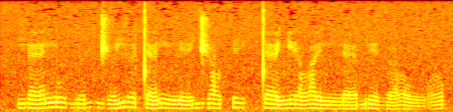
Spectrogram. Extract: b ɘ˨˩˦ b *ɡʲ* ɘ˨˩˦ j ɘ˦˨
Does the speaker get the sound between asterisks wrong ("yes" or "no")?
yes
